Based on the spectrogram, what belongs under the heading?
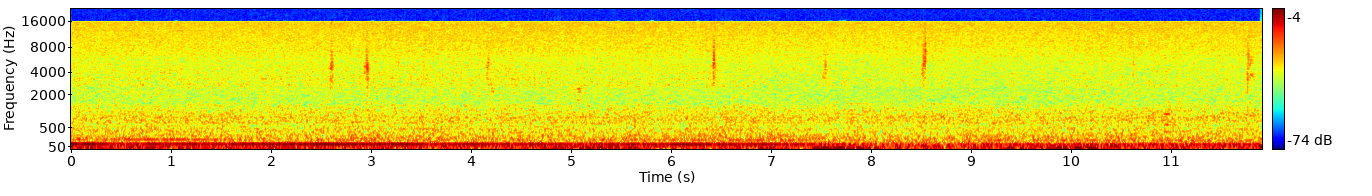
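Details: Only a steady low rumble of engine or wind noise with a few faint ticks, and no animal calls.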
